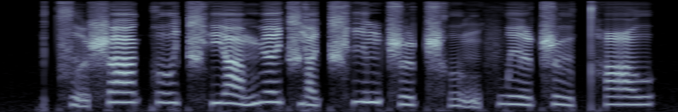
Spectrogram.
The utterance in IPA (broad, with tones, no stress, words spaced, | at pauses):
t͡sɹ̩˨˩ʂä˥ kɤ˥t͡ɕʰjä˥˩ mɥɛ˥t͡ɕjä˨t͡ɕʰi˥nʈ͡ʂɻ̩˧˥ ʈ͡ʂʰɤ̰˨˩ŋfwe˥˧ɪ̯ʈ͡ʂɻ̩˥˩ t̪ʰɑ˥ʊ̯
